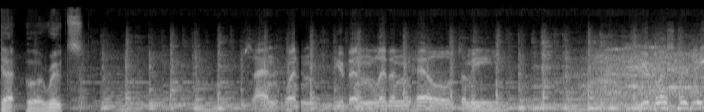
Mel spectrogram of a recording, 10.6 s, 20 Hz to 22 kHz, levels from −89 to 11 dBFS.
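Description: At 4.45 s a burst of packet loss leaves a 60 ms gap, filled by extending the last sound and fading it, before playback resumes with that stretch missing.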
